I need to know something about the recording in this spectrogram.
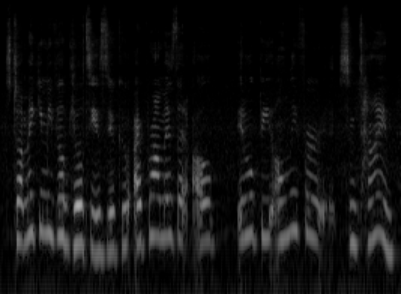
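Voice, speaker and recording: A woman's voice: high voice, fairly even intonation, normal speed, warm tone, pitched above the performer's own voice. A woman voicing a young woman who speaks in a firm, insistent way. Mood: reasoning.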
